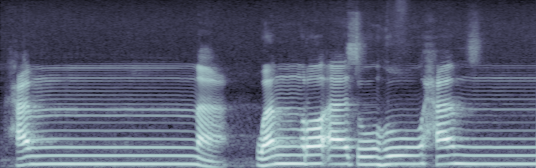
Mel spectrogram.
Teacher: hamma di mimnya ditahan lagi dan digungkan lagi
